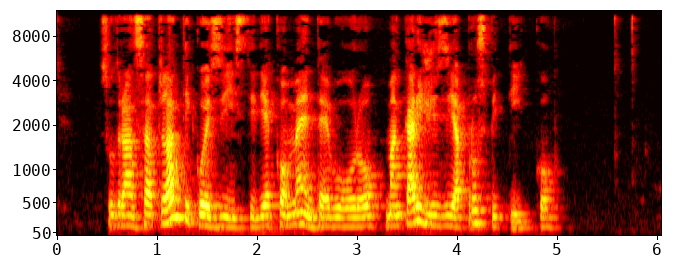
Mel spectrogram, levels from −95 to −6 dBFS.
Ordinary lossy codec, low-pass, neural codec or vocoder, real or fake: MP3, 64 kbps; 10.8 kHz; none; real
